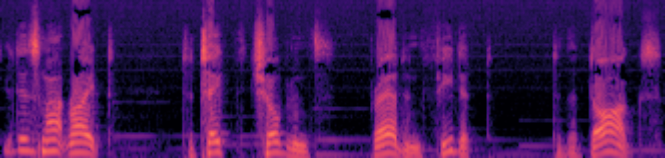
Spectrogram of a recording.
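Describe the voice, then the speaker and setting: A man voicing a calm male teacher who speaks slowly and with measured authority. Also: on the high side, breathy edge, highs cut off, soft background music, heavily acted. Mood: solemn.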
